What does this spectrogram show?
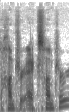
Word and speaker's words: Hunter x Hunter: Is it hunter x hunter? Is it hunter hunter? How do you say something like that? X. It's always X.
